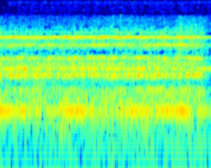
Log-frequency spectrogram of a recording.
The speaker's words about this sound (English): Meanwhile, Bargo received a phone call.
